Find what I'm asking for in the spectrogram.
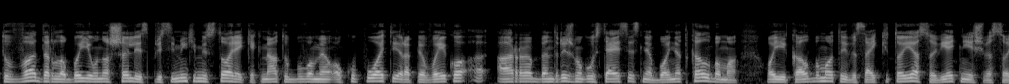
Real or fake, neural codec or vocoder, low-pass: real; none; 7.2 kHz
